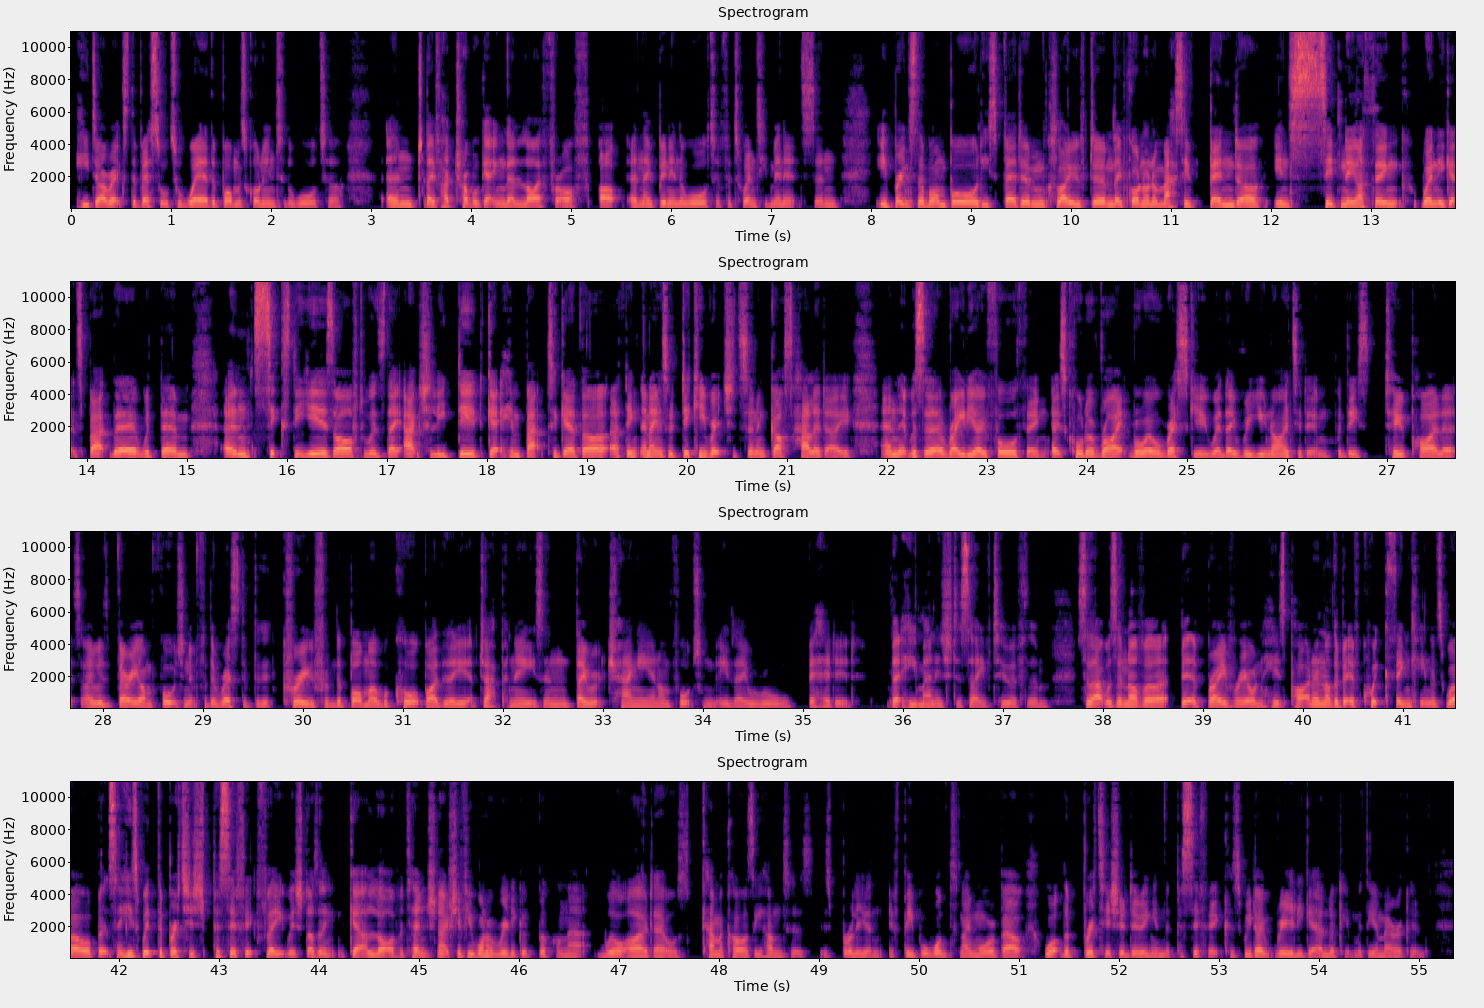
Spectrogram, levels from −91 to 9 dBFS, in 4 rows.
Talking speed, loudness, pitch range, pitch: 230 wpm, -24 LUFS, 135-155 Hz, 145 Hz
